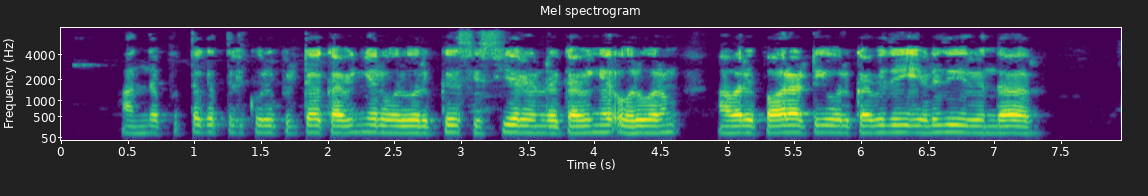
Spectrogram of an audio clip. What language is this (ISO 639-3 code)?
tam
